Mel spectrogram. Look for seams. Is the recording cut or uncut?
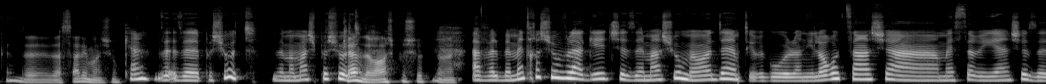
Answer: cut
